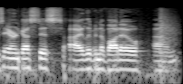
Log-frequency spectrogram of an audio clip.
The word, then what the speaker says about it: Augustis: Augustus. A Oh, Augustus. Oh, that's a G. No, I'm just kidding. Uh yes, thank you for uh having me. My name is Aaron Augustus.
